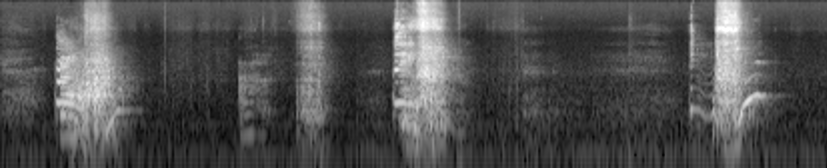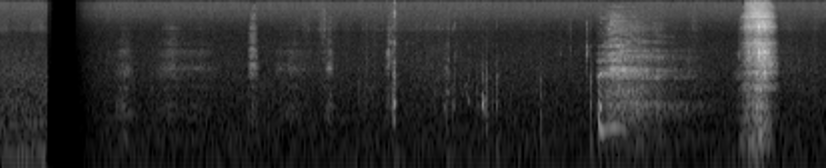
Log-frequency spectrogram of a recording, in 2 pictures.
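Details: About five loud sneezes with sharp inward breaths between, during spring allergies in March on a windy day after rain; the person says wind makes it worse and suspects pollen caught in their long hair. Allergic rhinitis sneezing.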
